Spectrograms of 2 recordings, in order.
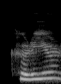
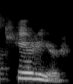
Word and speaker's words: career: Like, for example, a lot of Metü faculty, I heard the word career. Career is, you know, your career, the thing that you do, progress in your job, etc. They pronounce it as carrier, right? The carrier that we have in communication.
